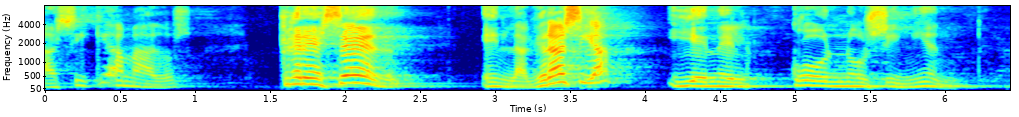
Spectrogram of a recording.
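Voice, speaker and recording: Amid audible room echo, a man talks at a very slow pace. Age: 60s. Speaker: pastor. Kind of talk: sermon.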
